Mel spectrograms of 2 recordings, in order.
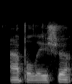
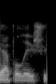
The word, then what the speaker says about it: Appalachia: these people from appalachia i say appalachia you see appalachia right but yeah i think it goes both ways i'm from pennsylvania the gold region of pennsylvania so yeah our pronunciation is probably a little bit different appalachia appalachia yes yeah uh these people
